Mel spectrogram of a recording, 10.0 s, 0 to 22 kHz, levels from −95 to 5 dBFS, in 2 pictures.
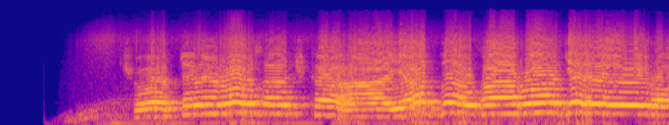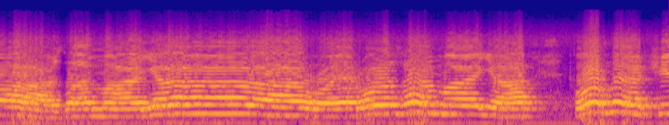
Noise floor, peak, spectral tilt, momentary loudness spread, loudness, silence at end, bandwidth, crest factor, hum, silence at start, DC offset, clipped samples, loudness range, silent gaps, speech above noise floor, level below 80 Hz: -60 dBFS; -4 dBFS; -2.5 dB/octave; 4 LU; -14 LUFS; 0 s; 13.5 kHz; 12 dB; none; 0.6 s; under 0.1%; under 0.1%; 2 LU; none; 47 dB; -42 dBFS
